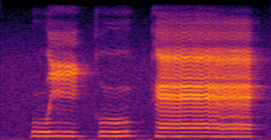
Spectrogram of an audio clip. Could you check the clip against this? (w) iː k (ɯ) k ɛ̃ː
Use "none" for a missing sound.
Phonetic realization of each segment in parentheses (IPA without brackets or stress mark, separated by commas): w, u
